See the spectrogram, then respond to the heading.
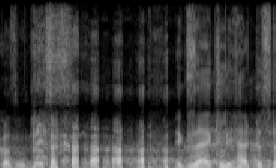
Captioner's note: laughs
